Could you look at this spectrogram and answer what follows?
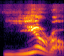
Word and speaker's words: gyro: in line at Papa Gyros I order the gyro Supreme suddenly the lady behind me chimes in it's pronounced Euro then the fow behind her says it's a gyro I turn my back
